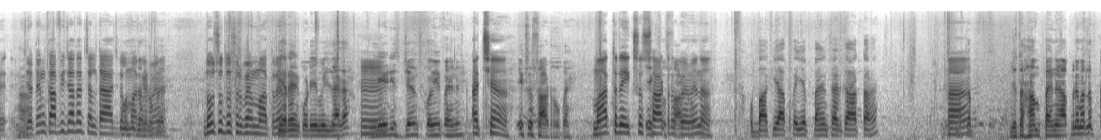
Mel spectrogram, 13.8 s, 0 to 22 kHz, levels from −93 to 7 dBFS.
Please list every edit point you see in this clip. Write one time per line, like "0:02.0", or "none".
0:03.5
